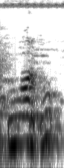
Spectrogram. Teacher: उ और ऊ ओठ से बोले जाते हैं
